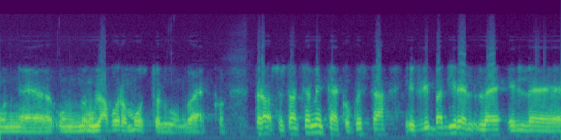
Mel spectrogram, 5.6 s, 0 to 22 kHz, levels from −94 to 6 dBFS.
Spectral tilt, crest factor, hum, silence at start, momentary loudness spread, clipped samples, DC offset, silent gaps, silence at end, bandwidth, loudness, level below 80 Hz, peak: -7.5 dB/octave; 12 dB; none; 0 s; 6 LU; under 0.1%; under 0.1%; none; 0 s; 8.4 kHz; -18 LUFS; -58 dBFS; -6 dBFS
